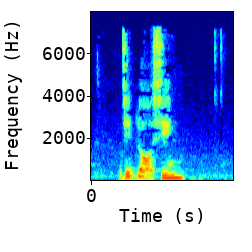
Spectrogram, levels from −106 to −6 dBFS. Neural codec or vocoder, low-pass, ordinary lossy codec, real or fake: none; 7.2 kHz; MP3, 32 kbps; real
